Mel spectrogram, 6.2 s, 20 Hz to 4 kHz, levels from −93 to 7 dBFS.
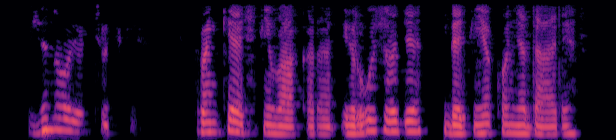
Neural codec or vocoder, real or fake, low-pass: none; real; 3.6 kHz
